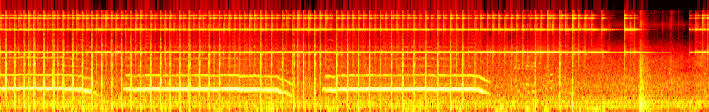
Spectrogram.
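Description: A conch shell blown three times, each a long steady note of about three and a half seconds that sags in pitch at its end, over a hand bell rung rapidly in puja worship. The bell ringing stops about twelve seconds in.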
